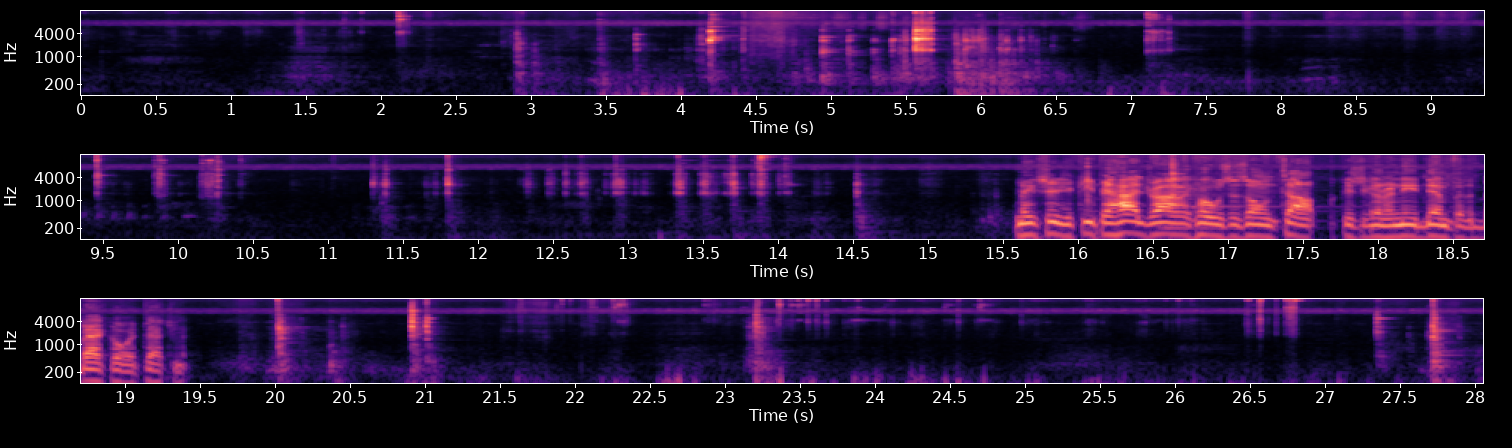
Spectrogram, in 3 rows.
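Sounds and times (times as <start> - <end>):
metal clanks and clicks: 3.7 - 6.5, 16.0 - 17.7, 20.0 - 21.2.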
